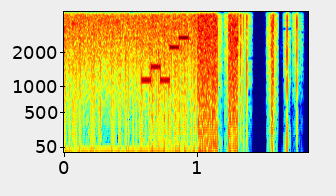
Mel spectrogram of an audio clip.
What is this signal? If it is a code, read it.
Five-tone selective call (ZVEI), heard as quick runs of five tones, tones of about 70 ms. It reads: 25299
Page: /496/SDR/ZVEI/25237/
